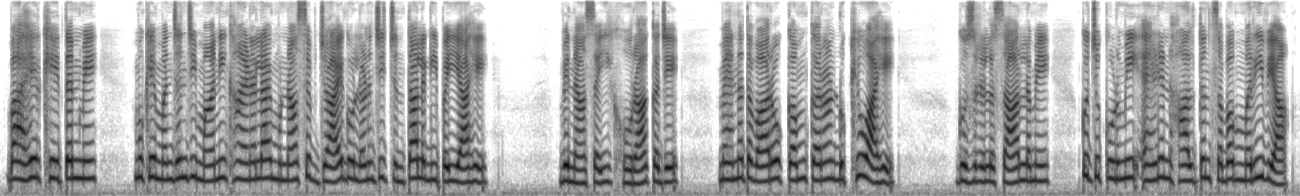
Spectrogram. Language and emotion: Sindhi, fearful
